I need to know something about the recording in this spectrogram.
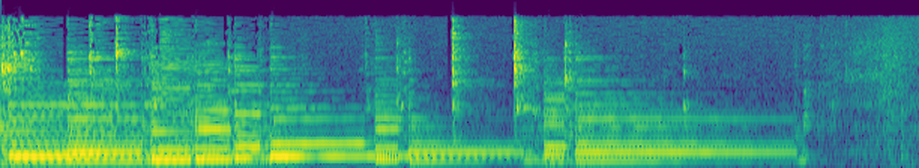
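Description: Classical guitar played in a warm, cello-like tone: a slow phrase of plucked notes in the low-middle register, each left to ring, ending about five and a half seconds in.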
